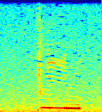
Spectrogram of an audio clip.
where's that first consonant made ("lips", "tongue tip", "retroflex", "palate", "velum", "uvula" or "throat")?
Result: velum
